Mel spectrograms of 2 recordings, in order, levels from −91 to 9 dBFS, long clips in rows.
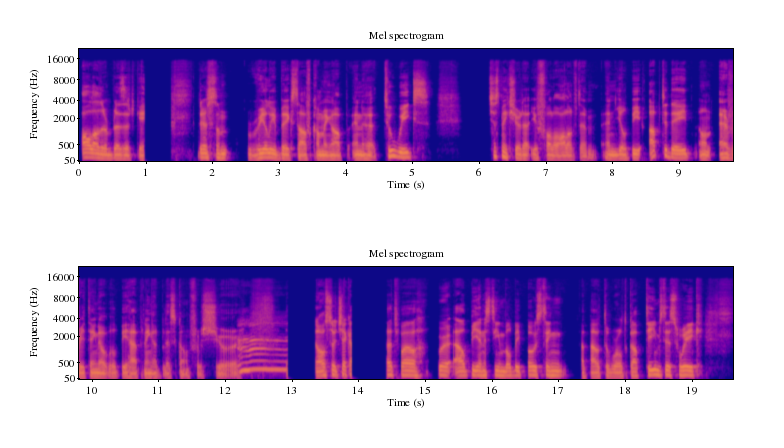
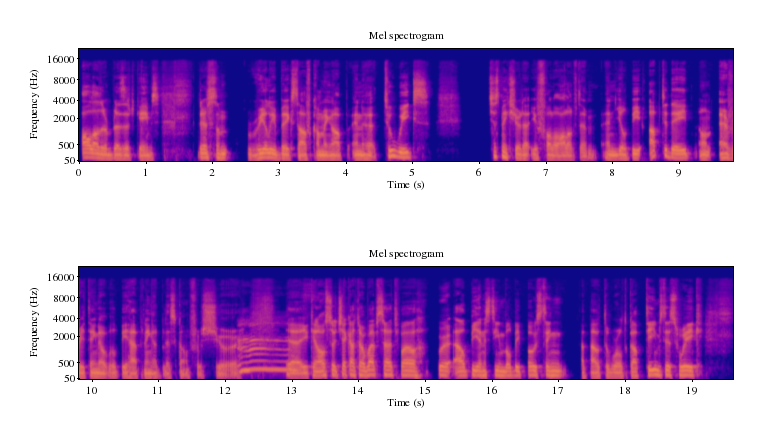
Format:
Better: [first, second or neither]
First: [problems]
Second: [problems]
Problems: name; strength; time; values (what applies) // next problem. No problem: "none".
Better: second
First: audio cutting out; at 1 s, at 13 s and at 14 s for 0.5 s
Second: none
